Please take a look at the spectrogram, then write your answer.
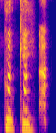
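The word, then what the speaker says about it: Gucci: House of Gookie. – Which apparently is how it's pronounced.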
